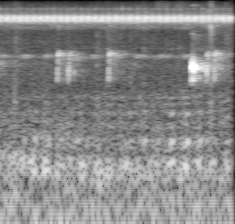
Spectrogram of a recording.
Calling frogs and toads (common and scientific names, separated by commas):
pointedbelly frog (Leptodactylus podicipinus), Pithecopus azureus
